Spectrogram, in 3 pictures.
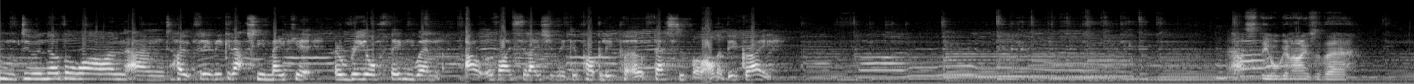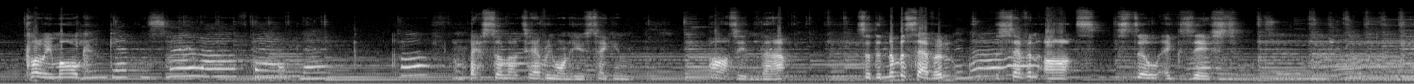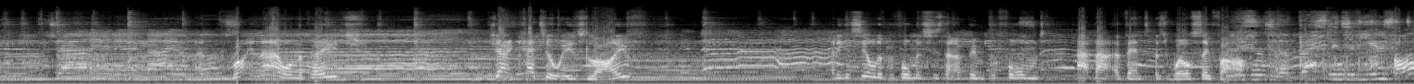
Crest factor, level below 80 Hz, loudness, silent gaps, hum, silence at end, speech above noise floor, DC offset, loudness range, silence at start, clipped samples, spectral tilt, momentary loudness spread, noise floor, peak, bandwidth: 14 dB; -52 dBFS; -13 LUFS; none; none; 0 s; 22 dB; 3%; 7 LU; 0 s; 0.1%; -2.5 dB/octave; 14 LU; -35 dBFS; 0 dBFS; 16 kHz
